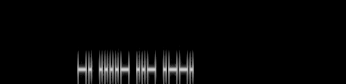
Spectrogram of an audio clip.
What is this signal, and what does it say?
Morse code, heard as a keyed tone, about 44 wpm, 700 Hz. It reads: N4UP
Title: Call Signs Repeated 2x - 45wpm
